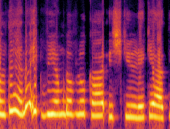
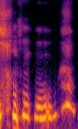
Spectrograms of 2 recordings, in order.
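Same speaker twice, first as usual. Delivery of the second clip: acted ironic laugh; 10 dB quieter than usual. Mishka reacts to talk of luck, ironic chuckle. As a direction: chuckle to yourself at the irony.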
